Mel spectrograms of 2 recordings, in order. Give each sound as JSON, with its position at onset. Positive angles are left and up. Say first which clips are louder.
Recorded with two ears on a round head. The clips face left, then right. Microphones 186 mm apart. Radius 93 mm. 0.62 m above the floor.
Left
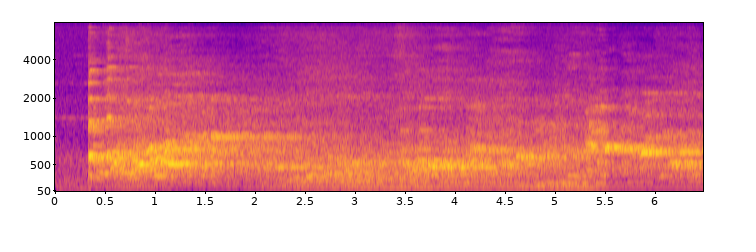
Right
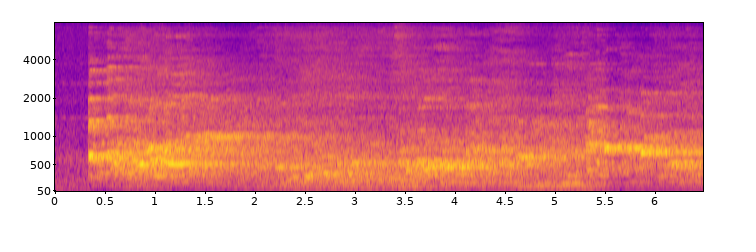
{"t": 0.3, "sound": "laughter", "louder": "even", "side_deg": 35, "distance_m": 0.7}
